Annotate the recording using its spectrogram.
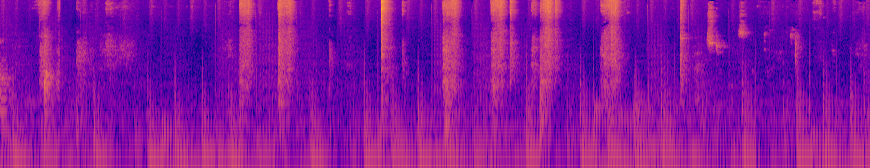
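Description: Knife chopping potatoes and celery on a cutting board: a quick, irregular run of sharp knocks, over background music.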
